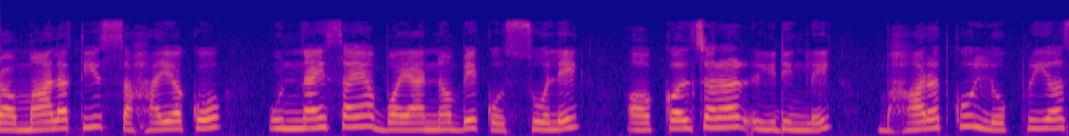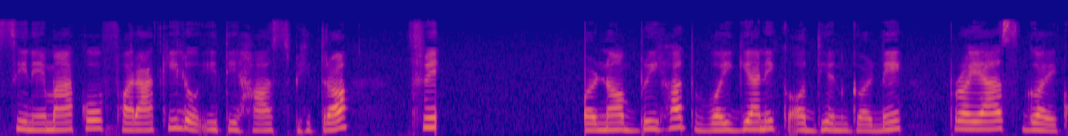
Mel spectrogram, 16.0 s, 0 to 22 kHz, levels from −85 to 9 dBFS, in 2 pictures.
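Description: From the start, the treble stops near 11.3 kHz, and the speech sounds watery and swirly. This is likely MP3 compression, fitting a bitrate near 50 kbps. At 11.28 s the voice cuts out abruptly. Only hiss remains, roughly 40 dB down, until 12.41 s, just before "गर्न बृहत् वैज्ञानिक". This is an audio dropout to a faint residue, likely a lost signal on a live path.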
